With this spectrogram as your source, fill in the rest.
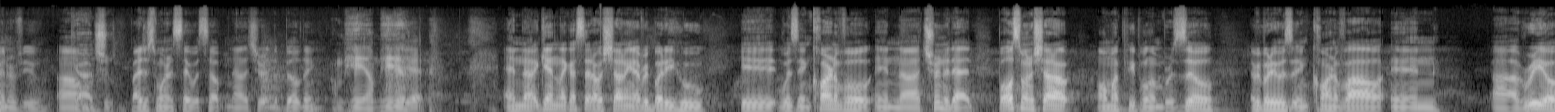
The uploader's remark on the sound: Broadcast live on March 7, 2019 from the storefront of Kinfolk 90 in Williamsburg, Brooklyn, New York City. Broadcast live on WAXX.fm.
